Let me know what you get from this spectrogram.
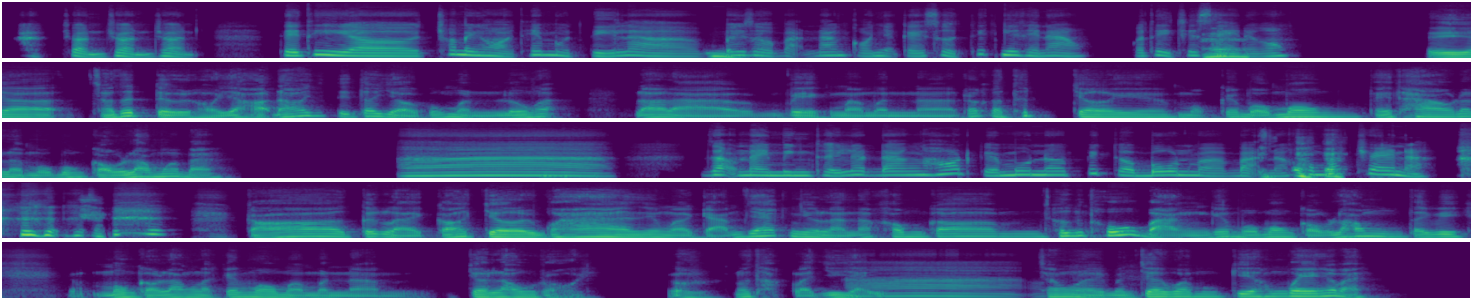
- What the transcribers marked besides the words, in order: tapping; other background noise; laugh; in English: "trend"; laugh
- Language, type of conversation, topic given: Vietnamese, podcast, Bạn làm thế nào để sắp xếp thời gian cho sở thích khi lịch trình bận rộn?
